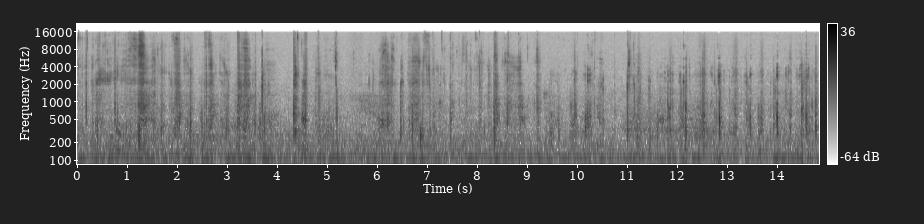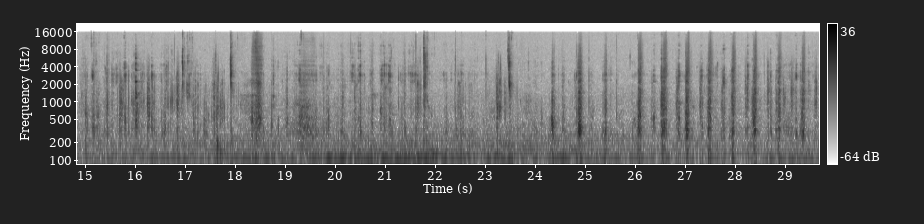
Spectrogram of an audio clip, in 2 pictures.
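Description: Close-miked biting and chewing of sauce-coated fried chicken: a steady run of crisp crunches, uneven in spacing, with sharper louder bites every few seconds.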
